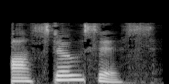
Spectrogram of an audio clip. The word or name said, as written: ostosis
